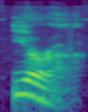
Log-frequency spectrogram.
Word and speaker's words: Ira: gives me the name it sounds like he said his name was was ir like it's like the name ira but he pronounced it era so his name is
